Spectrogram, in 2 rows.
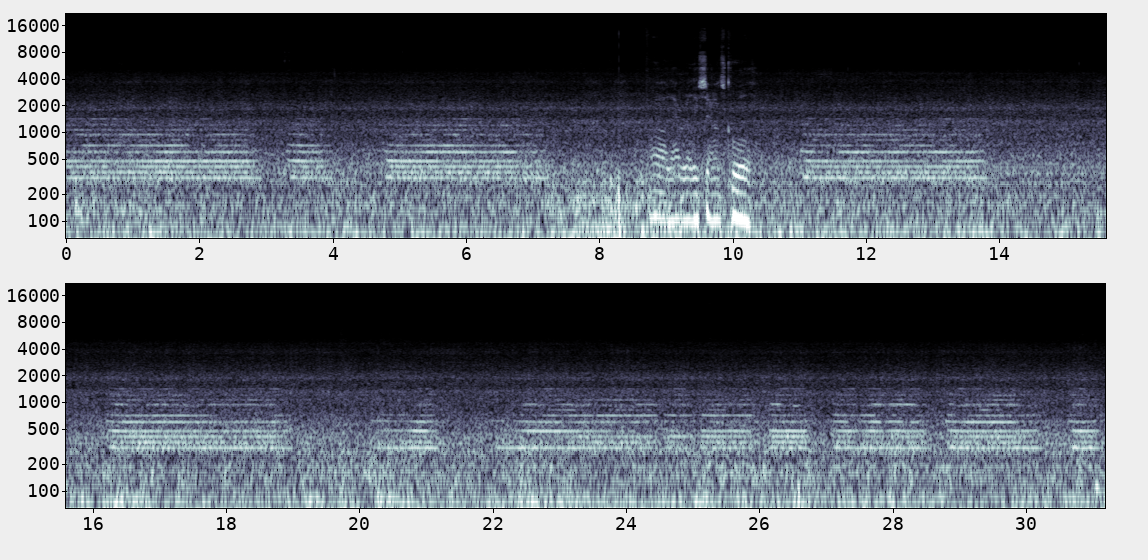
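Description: The Raised Letter K5LA five-chime horn on a P40 locomotive, sounding a series of long and short blasts over the steady rumble and clatter of the moving train.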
